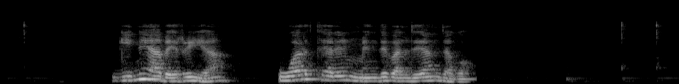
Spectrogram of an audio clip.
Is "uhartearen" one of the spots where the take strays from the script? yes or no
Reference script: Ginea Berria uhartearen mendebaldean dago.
no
